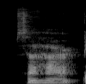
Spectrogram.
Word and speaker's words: Zohar: It was like spelled Zohar. – Yeah. – But like if you say it fast, it's like Zahar.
